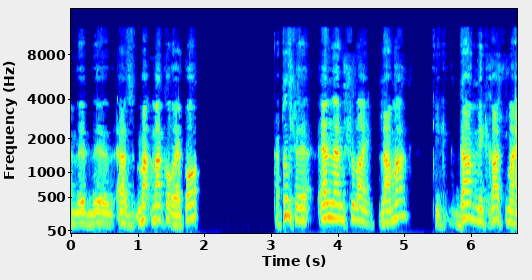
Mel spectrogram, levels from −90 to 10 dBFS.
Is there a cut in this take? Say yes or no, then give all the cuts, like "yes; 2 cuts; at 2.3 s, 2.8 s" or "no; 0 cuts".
no; 0 cuts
